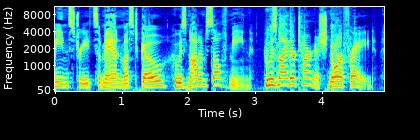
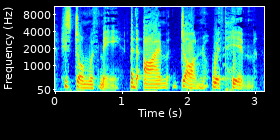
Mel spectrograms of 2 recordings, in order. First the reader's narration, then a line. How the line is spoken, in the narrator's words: he added firmly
